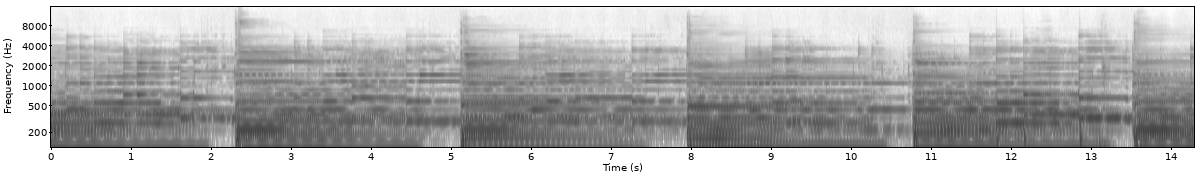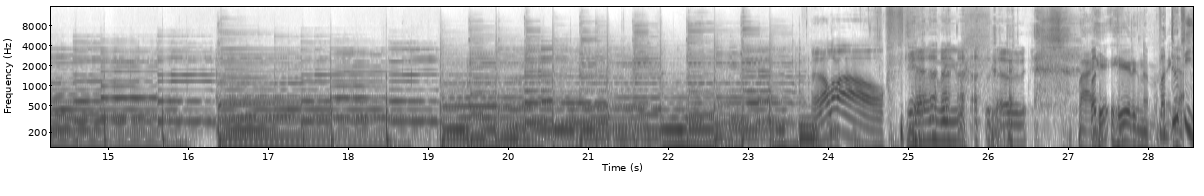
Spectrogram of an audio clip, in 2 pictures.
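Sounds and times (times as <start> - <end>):
electric guitar with tremolo effect playing chords: 0.0 - 24.4
laughter: 24.4 - 28.5
speech: 25.3 - 28.5.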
